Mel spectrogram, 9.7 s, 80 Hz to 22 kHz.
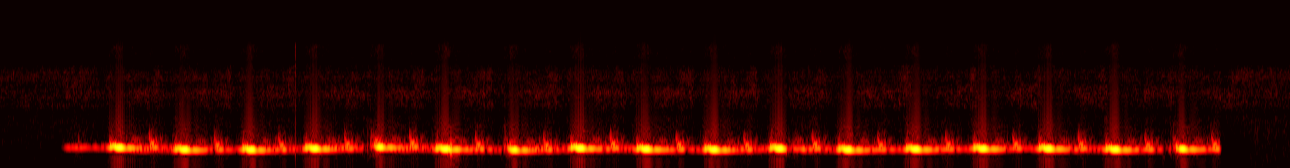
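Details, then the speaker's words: Steady mid-pitched tone pulsing regularly about 120 times a minute: a sonified electrocardiogram with ST segment elevation. "y esto sí es un sonido de baja frecuencia entonces lo escuchan mejor si tienen audífonos y este sería la señal que corresponde a un programa que tiene una elevación en este segmento"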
